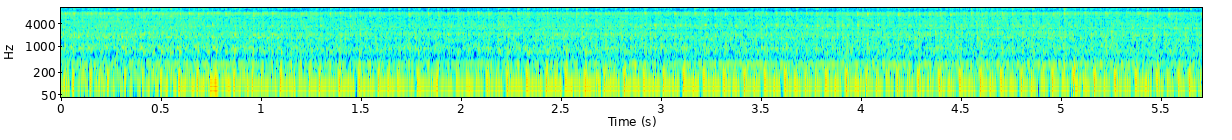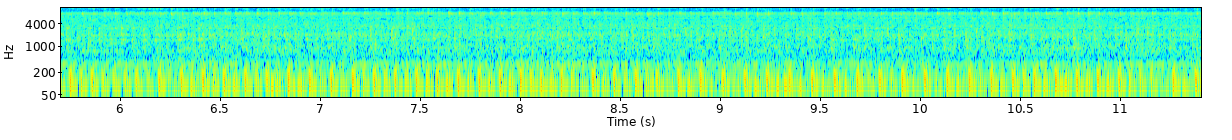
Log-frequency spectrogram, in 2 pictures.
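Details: Honda Sonic 125 that would not start, with new carburettor: fuel line replaced and fuel filter added, now it starts, part left off to watch for flooding. Steady idle with even beat and light valve clatter, no stumbling; normal idle.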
